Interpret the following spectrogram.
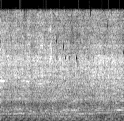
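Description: Death metal band playing live: heavily distorted electric guitars over fast, driving drums, loud and dense with no break.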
